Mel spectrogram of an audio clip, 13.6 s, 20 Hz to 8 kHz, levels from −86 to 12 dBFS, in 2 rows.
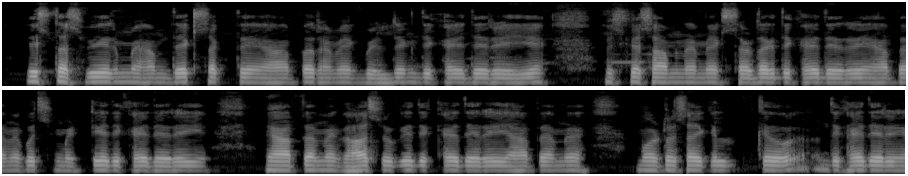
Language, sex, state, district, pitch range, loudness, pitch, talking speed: Hindi, male, Chhattisgarh, Rajnandgaon, 115-120 Hz, -32 LUFS, 120 Hz, 225 wpm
